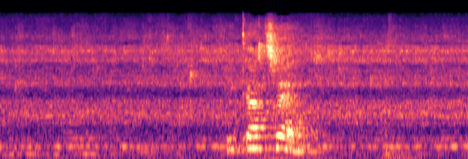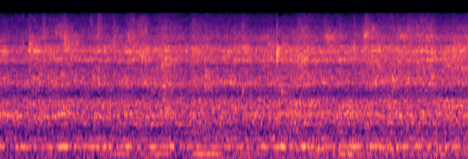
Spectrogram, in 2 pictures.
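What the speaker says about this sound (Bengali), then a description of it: "আমি হাতটা ধুয়ে ফেললাম" Hands are washed under a running tap, a low, steady trickle of water with a brief louder splash near the start, heard close under ongoing talk in Bengali.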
